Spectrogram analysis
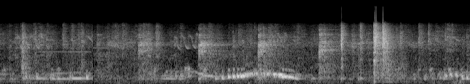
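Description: A pigeon gives low, throaty coos that swell and fall in soft rolling phrases.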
